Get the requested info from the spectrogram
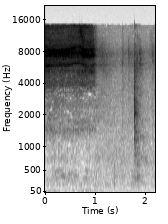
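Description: A dental air syringe blowing a steady, loud hiss of compressed air that cuts off abruptly about a second in, followed by a brief swish near the end.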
